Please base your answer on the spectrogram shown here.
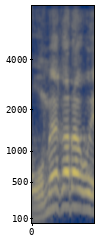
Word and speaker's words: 오메가: 얘를 갖다가 W라고 읽지 않아요. 얘를 갖다가 오메가라고 얘기합니다.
